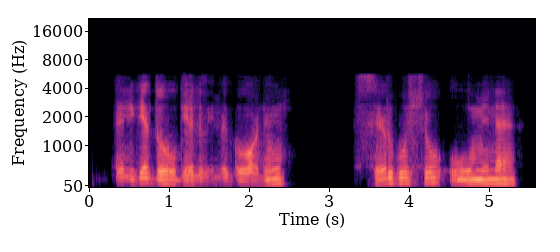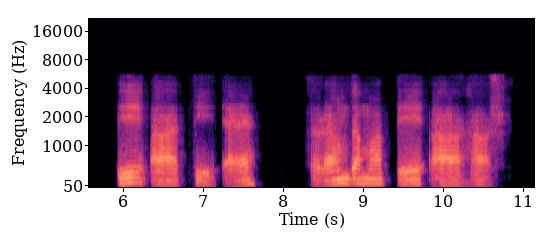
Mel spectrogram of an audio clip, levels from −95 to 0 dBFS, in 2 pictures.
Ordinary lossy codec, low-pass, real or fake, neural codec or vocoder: AAC, 32 kbps; 5.4 kHz; fake; codec, 16 kHz in and 24 kHz out, 0.6 kbps, FireRedTTS-2 codec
